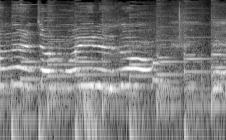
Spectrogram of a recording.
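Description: Children singing along over upbeat background music.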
